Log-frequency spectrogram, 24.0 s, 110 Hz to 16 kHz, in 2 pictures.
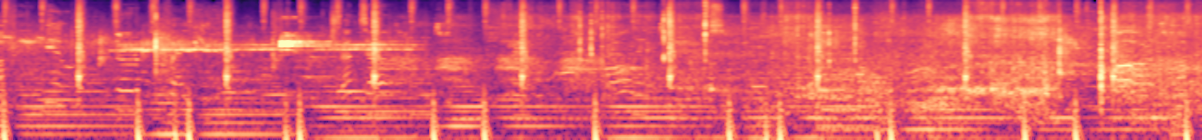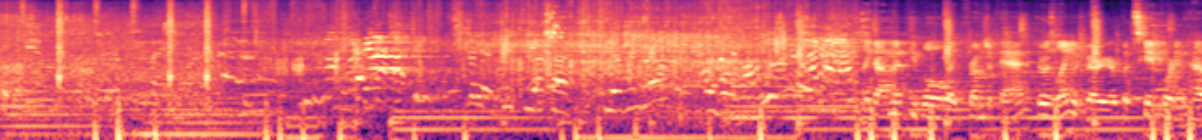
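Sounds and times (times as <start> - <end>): skateboard wheels rolling on pavement: 0.0 - 21.6
music with deep bass line: 0.0 - 24.0
skateboard clacks: 5.7 - 20.6.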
